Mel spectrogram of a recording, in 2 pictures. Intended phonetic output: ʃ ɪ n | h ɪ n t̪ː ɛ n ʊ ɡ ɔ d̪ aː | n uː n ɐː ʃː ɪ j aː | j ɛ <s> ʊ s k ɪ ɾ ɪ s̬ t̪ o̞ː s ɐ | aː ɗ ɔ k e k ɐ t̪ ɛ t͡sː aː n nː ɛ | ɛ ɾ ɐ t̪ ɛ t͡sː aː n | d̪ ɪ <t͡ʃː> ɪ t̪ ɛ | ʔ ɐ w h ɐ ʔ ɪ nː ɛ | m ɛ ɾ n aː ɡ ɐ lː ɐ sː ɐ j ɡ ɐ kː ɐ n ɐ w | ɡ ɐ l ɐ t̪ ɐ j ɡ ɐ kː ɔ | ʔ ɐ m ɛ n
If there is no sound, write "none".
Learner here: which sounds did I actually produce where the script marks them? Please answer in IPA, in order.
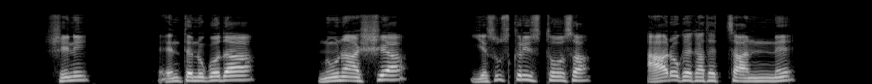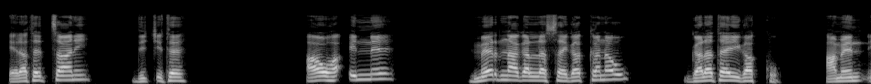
s, t͡ʃʼː

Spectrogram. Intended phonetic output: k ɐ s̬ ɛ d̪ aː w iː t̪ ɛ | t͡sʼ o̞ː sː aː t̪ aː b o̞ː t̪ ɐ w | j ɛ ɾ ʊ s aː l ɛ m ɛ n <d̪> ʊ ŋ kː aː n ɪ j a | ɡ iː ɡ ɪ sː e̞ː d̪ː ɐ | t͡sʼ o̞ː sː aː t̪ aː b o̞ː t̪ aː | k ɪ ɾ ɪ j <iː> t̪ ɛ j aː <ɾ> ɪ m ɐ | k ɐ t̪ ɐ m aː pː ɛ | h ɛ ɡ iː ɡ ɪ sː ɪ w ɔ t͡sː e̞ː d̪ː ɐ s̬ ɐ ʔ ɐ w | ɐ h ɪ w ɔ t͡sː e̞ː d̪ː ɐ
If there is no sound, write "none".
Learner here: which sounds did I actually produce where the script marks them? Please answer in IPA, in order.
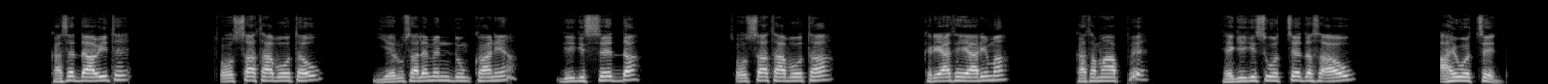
d̪, aː, ɾ

